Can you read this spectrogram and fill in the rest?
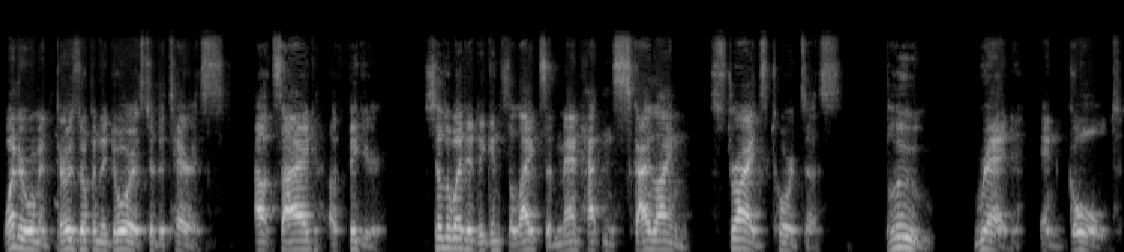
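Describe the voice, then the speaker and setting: A man reading stage directions as narrator at a table read, in dramatic, clipped phrases with pauses. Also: medium pitch, breathy edge, poor audio.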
